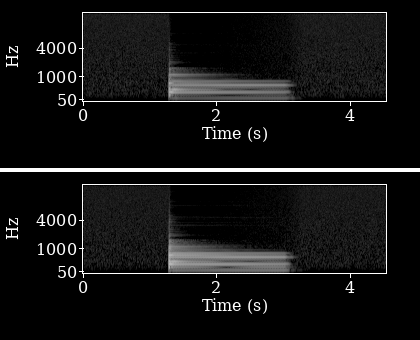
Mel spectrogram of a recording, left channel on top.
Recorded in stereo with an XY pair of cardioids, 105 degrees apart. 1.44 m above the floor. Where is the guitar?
45° right, 0.6 m.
